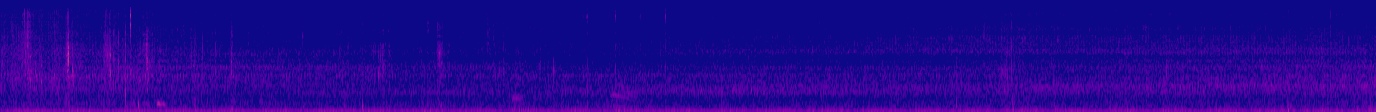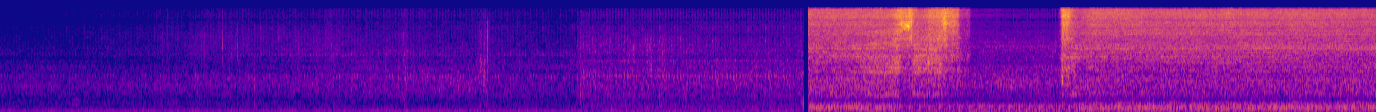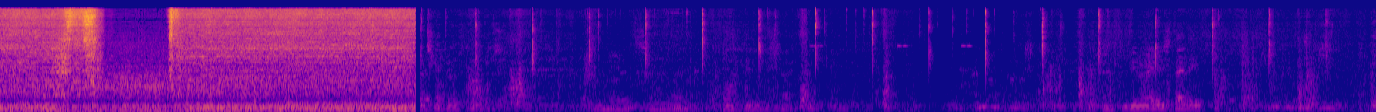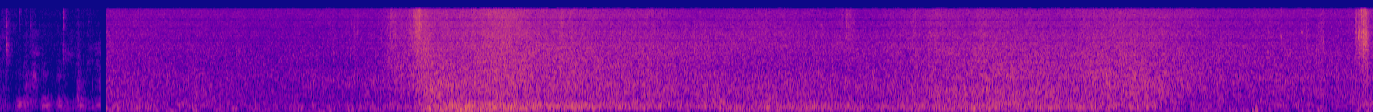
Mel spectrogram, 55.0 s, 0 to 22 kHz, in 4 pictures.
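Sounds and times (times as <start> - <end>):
vehicle engine drone: 0.0 - 31.8
loud steady hiss: 21.8 - 23.5, 24.3 - 28.6, 29.2 - 31.7.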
